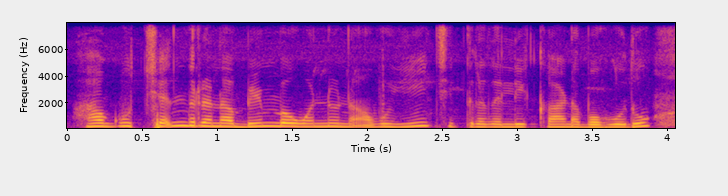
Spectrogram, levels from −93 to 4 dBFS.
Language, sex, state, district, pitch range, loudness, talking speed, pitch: Kannada, female, Karnataka, Koppal, 195-240 Hz, -16 LUFS, 105 wpm, 225 Hz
